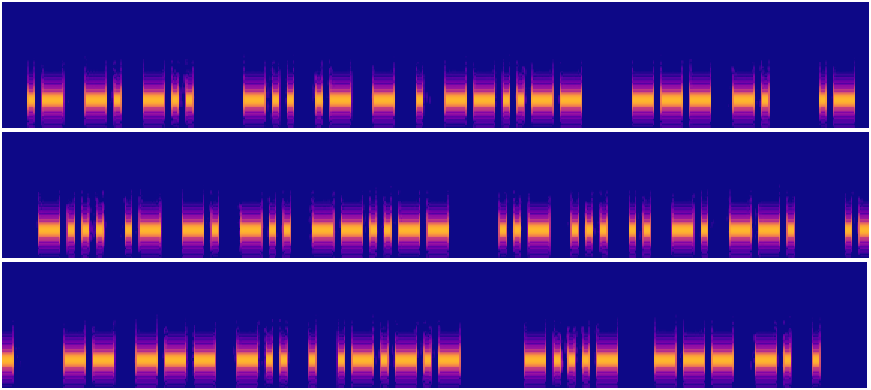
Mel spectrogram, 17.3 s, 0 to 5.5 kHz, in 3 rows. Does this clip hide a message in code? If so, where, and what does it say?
Yes: Morse code from 0.2 to 17.0 s, heard as a keyed tone, about 25 wpm, 600 Hz. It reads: AND DATE, ON A BAND, USING A MODE. <BT> ONE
